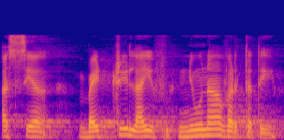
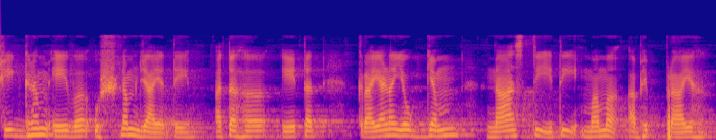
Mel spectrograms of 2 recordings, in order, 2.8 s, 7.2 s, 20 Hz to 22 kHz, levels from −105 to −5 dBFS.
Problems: none marked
